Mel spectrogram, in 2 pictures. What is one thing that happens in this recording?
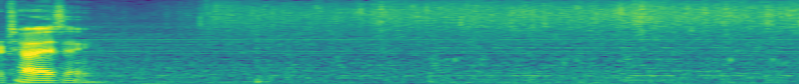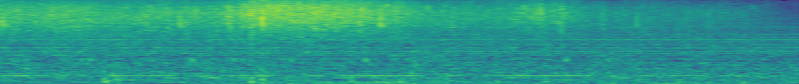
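Water runs from a tap and splashes into a sink.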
